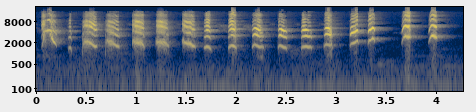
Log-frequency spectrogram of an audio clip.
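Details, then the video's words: Long-tailed shrike song played as a tutor for other birds: a fast steady series of loud, harsh squeaky notes, about three per second, each sliding downward, over a faint low hum. "MASTERAN CENDET ANTI GAGAL - CENDET MANAPUN IKUT BUNYI DENGAR INI"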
